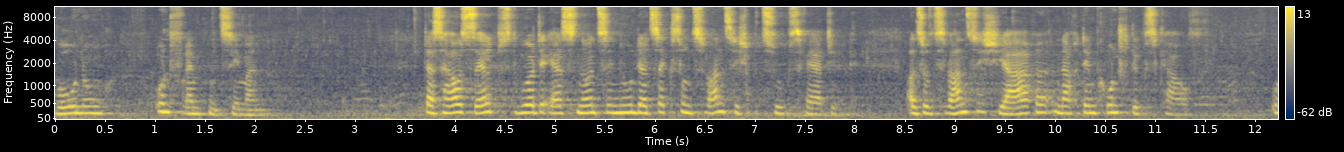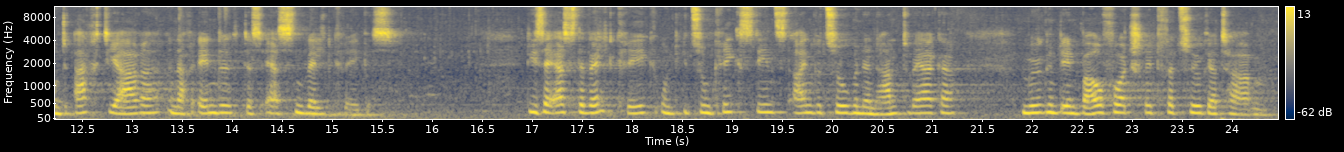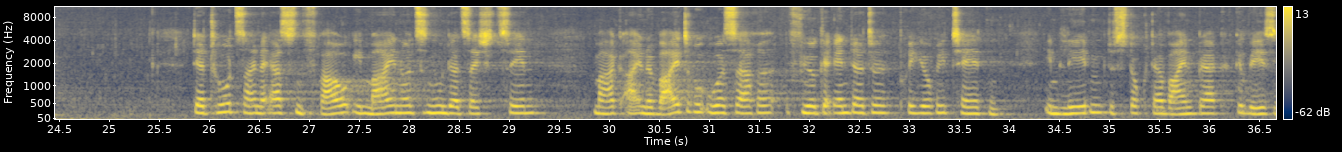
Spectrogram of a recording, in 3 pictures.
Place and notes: Speeches and Brass Band Pogrom Bad Orb - 2018 Gedenken an das Progrom 1938
Brass band and speeches in front of the former synagoge to commemorate the progrom in 1938 that expelled the jews from the small town Bad Orb, this year with a reflection on the World War One. Part one.
Recorded with DR-44WL.
Solpl. 2, 63619 Bad Orb, Deutschland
